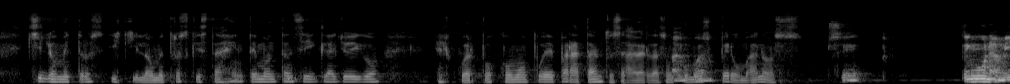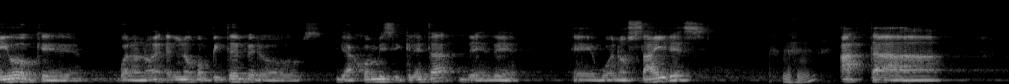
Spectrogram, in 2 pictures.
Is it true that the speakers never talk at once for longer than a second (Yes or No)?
Yes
